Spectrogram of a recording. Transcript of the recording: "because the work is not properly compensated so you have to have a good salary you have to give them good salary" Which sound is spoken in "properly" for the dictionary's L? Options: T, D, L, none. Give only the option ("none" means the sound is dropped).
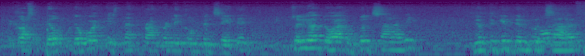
L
